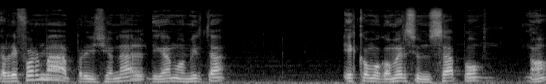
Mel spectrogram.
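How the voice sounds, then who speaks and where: Pausing long and often, a man with a fairly high pitch speaks at a fairly slow pace with lively intonation and very even loudness. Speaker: lawyer or pension rights advocate. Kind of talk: TV interview.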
